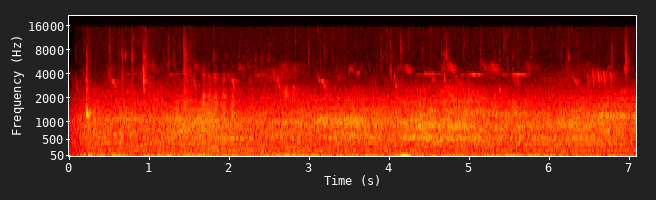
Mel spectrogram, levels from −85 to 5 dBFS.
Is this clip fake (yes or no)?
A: no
